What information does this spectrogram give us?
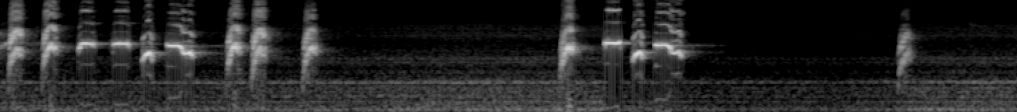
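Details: Sooty-headed bulbul in lively, aggressive lure song. Bright chirped notes come in a quick burst of about ten, then a pause, then a shorter cluster of slurred whistled notes and a lone final chirp, over a faint steady hum.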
